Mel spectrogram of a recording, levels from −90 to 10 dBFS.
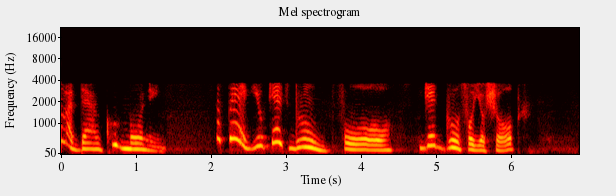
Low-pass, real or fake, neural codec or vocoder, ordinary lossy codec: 3.6 kHz; fake; codec, 16 kHz, 1.1 kbps, Voila-Tokenizer; none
